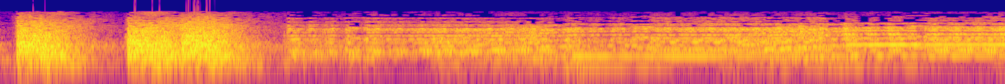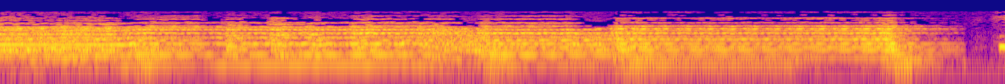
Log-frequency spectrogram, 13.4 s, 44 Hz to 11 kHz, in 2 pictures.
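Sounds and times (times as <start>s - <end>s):
gunshots in a radio western shootout: 0.1s - 2.3s
bright instrumental music: 1.3s - 13.3s.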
